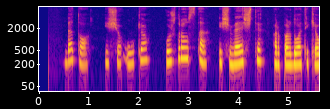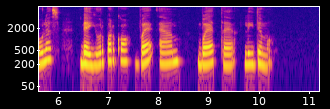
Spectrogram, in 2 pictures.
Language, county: Lithuanian, Vilnius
